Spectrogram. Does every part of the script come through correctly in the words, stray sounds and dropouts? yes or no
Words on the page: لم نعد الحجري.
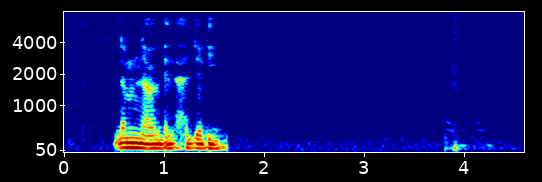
yes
